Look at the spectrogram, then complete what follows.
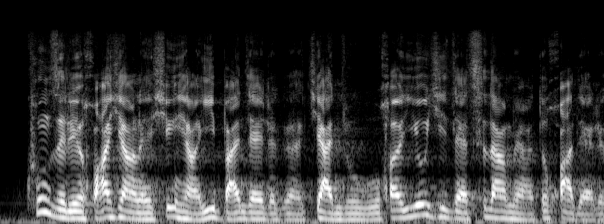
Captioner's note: hablan un idioma extranjero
